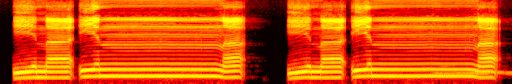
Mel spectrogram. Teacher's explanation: Yang denggung ini menggunakan tiga ketukan lamban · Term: dengung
